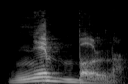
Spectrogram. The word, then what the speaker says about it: Nimble: at the hands of Nimble. Be gone, subjects." Yes, Nimble. Like Jack be nimble. Jack, wait. I am not familiar with this. Oh, that's okay. Kind of like rhymes with thimble.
